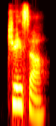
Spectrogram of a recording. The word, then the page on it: chaser: Indian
